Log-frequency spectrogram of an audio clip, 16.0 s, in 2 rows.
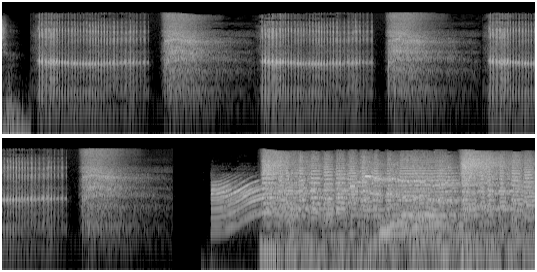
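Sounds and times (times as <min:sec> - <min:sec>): person snoring with whistle: 0:07.2 - 0:09.8
rising pitch glide: 0:13.2 - 0:15.8.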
